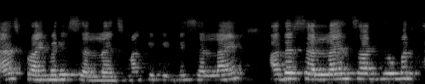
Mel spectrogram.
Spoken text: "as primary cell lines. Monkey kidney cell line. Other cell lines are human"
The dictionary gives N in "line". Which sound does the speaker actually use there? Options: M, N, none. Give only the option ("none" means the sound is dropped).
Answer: N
